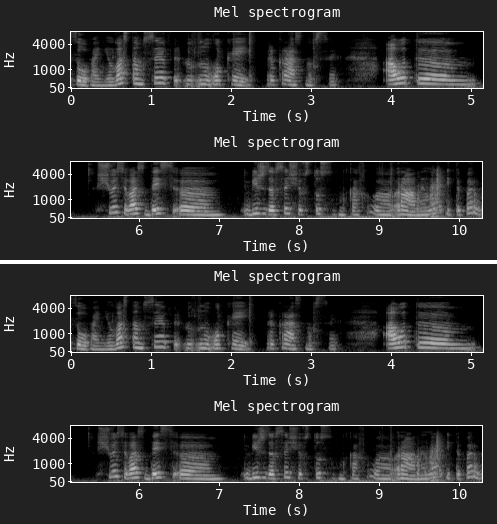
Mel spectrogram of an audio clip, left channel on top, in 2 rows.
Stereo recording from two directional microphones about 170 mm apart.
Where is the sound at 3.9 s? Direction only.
20° left (ahead or behind).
